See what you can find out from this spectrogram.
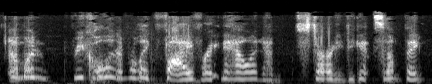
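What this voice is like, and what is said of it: Hoarse, fading voice. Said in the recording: “losing my voice really sucks”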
